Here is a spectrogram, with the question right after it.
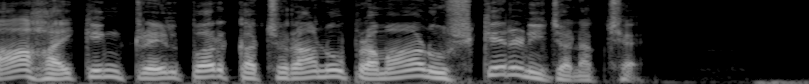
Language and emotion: Gujarati, disgusted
